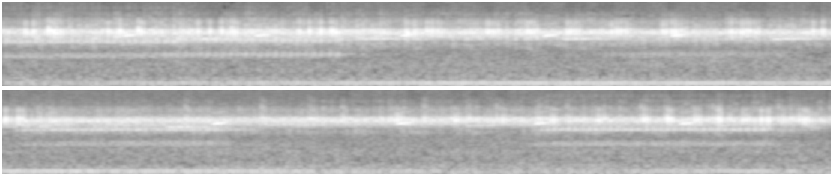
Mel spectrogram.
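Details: Tree frogs at night in a North Carolina swamp give sustained trills lasting a second or more, spaced a few seconds apart. A continuous high buzzing chorus fills the background and a low hum runs throughout.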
